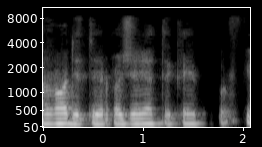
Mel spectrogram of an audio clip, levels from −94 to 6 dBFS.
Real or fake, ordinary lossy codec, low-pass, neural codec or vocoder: fake; MP3, 32 kbps; 9.9 kHz; codec, 24 kHz, 1.2 kbps, DualCodec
